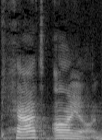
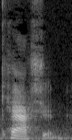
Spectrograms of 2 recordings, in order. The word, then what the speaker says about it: cation: he would become a cation and yes it's pronounced cat ion not cashion cation and so it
